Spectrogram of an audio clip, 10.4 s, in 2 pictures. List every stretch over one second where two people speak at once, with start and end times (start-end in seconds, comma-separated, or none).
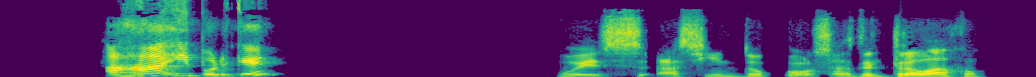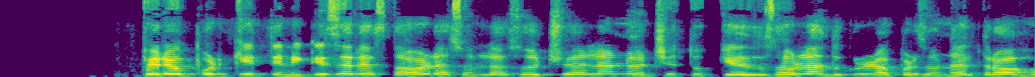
none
